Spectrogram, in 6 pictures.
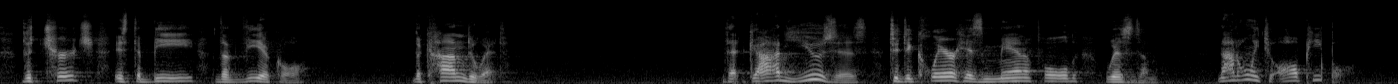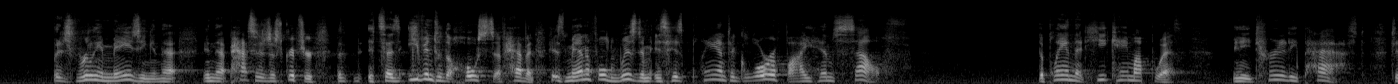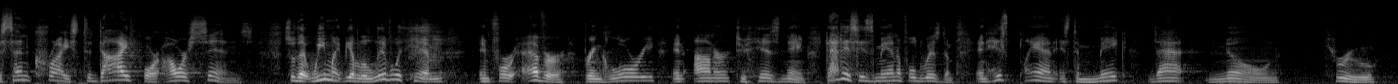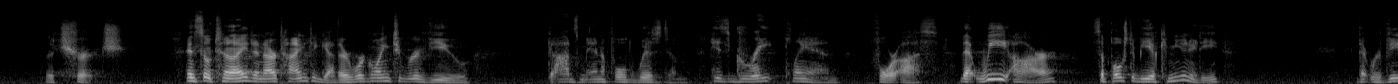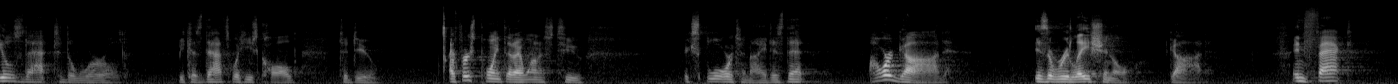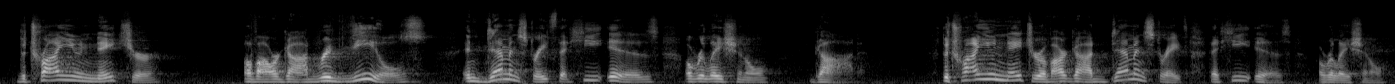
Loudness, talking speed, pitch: -30 LUFS, 135 wpm, 130 Hz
